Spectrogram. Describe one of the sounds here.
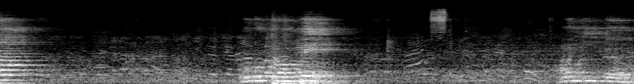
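A man speaks loudly and forcefully into a microphone over a loudspeaker, echoing outdoors.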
